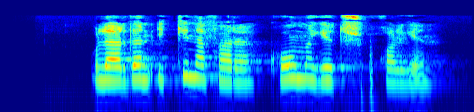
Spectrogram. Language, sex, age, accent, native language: Uzbek, female, 19-29, Buxoro, Uzbek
